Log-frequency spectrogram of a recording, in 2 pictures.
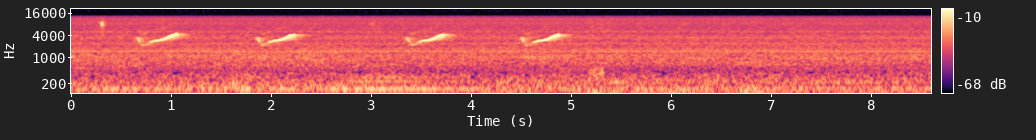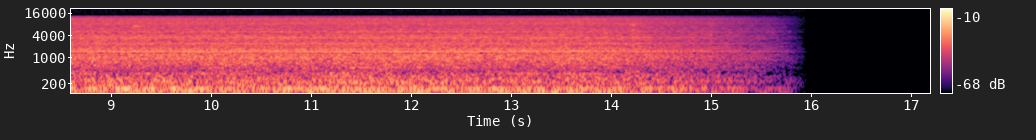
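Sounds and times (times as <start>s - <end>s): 
continuous low rumbling background noise: 0.0s - 16.0s
upward-sweeping bird call: 0.7s - 1.2s, 1.9s - 2.4s, 3.4s - 3.8s, 4.5s - 5.0s.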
